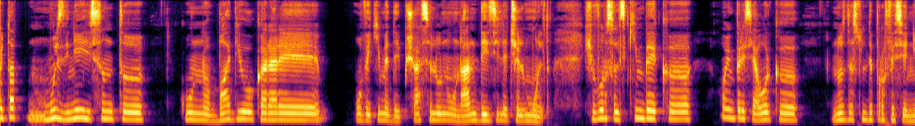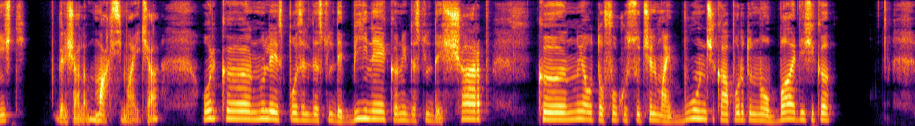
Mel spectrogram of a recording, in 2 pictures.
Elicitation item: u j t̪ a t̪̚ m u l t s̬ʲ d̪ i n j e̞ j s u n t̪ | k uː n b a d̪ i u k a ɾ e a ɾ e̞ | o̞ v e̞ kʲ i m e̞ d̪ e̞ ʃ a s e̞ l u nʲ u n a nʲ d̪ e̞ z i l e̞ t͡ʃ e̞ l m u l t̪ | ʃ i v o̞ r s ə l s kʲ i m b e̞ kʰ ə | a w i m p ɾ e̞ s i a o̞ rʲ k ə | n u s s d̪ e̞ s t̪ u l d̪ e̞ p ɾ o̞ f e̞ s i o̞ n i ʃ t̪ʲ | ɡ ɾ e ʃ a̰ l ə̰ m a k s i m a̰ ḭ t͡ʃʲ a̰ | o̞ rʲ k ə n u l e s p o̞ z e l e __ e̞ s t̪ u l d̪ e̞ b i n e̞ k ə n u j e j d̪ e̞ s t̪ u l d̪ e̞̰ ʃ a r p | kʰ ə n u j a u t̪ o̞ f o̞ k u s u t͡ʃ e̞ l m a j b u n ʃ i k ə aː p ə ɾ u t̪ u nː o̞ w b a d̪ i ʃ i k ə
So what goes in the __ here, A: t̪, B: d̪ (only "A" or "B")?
B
